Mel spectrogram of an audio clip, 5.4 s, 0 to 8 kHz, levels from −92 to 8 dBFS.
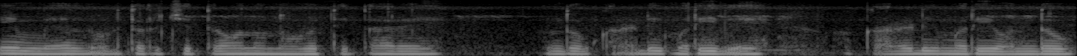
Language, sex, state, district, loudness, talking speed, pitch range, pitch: Kannada, male, Karnataka, Mysore, -42 LUFS, 135 wpm, 140-145 Hz, 140 Hz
